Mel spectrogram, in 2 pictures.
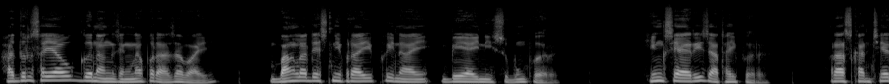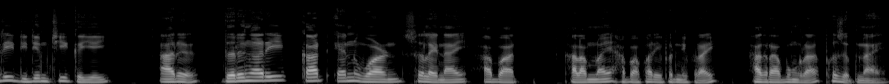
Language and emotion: Bodo, neutral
